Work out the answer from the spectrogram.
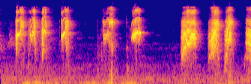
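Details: Long-tailed shrike singing in the wild, kept as a training song for songbirds: clipped high chirps and whistled upslurs, a pause, then loud raspy buzzing bursts, with faint low hum between phrases.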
